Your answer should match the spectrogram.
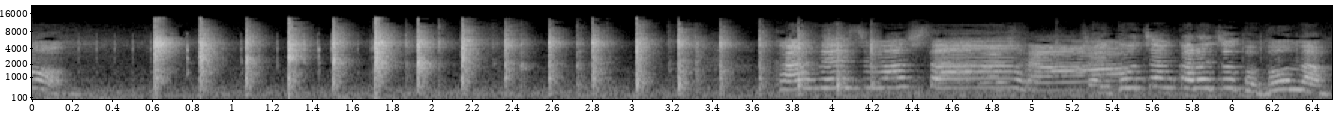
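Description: Two people clapping hands, a quick even run of about five claps a second for some three seconds, then fading into a few scattered claps under high, excited voices.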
